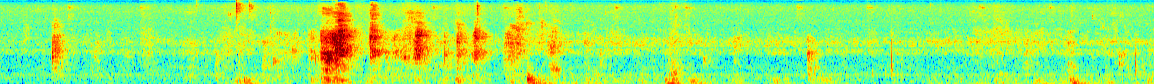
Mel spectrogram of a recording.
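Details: Two dogs, a Belgian Malinois and a Corgi, indoors at rough play on a rainy morning, chewing toys; low rumbling growls and whines rise in uneven bursts among scuffling and clicking sounds of mouths and paws.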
